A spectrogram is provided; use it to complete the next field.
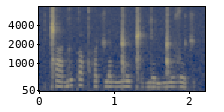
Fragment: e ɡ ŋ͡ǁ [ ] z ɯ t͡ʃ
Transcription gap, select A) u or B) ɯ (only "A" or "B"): A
